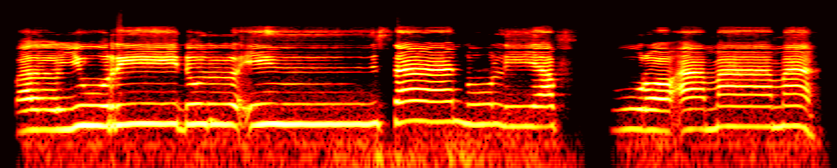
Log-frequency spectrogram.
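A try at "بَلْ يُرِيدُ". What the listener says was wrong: Ya, masih banyak getaran ri. Jadi tidak yuri, bukan yuri, namun yuri, yuri. Ya, lebih sedikit.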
